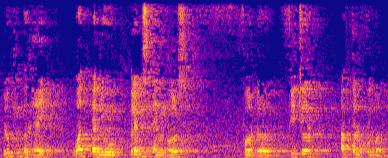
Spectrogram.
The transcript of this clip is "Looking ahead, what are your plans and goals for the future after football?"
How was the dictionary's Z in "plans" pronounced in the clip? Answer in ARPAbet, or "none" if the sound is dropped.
S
